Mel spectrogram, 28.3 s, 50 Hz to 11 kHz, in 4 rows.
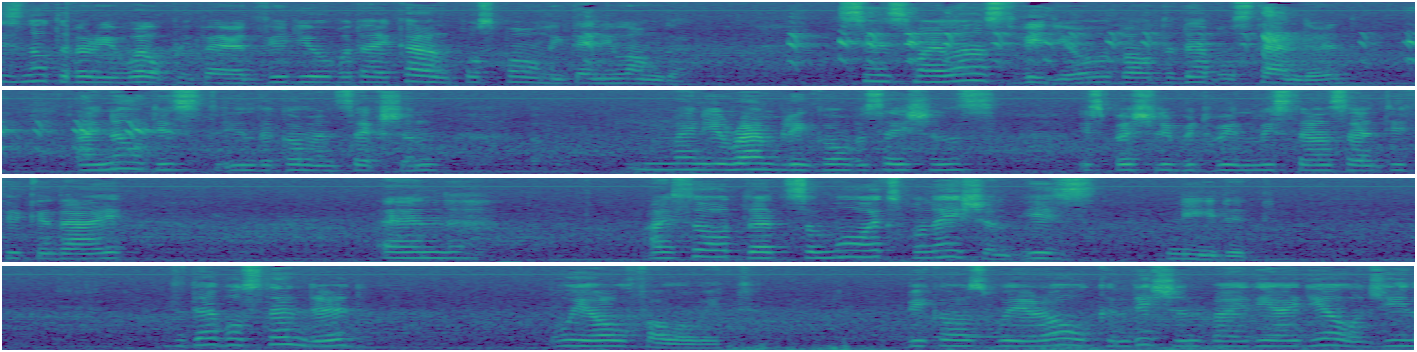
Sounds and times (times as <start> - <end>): Female speech, woman speaking: 0.0 - 3.5, 4.2 - 6.8, 7.4 - 9.3, 10.2 - 14.8, 16.0 - 16.6, 17.4 - 20.5, 22.0 - 23.1, 24.0 - 25.0, 25.7 - 28.2.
